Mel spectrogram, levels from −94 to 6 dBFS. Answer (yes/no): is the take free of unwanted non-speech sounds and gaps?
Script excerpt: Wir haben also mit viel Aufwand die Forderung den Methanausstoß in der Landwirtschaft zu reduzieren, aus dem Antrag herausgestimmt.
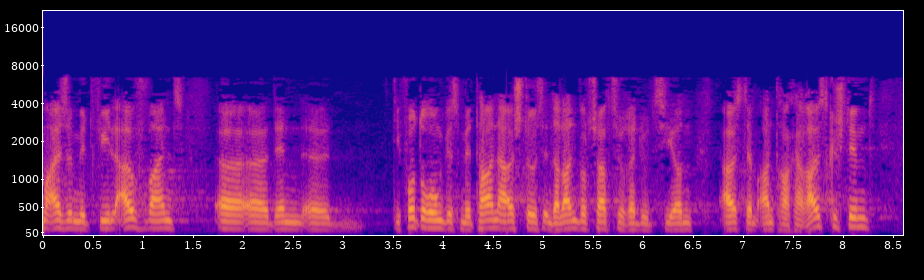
yes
